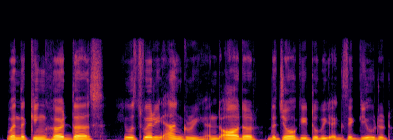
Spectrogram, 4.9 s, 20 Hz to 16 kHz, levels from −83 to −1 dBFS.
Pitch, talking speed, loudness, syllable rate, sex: 140 Hz, 195 wpm, -17 LUFS, 5.3 syllables/s, male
